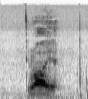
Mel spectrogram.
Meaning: a special gathering, typically held during the Mouring of Muharram, in which a sermon is given by a religious clerk called خَطِيب or قَارِي
- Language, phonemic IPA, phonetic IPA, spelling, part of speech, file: Gulf Arabic, /ɡrɑjə/, [ˈɡ̥räː.jə], قراية, noun, Afb-graya.wav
